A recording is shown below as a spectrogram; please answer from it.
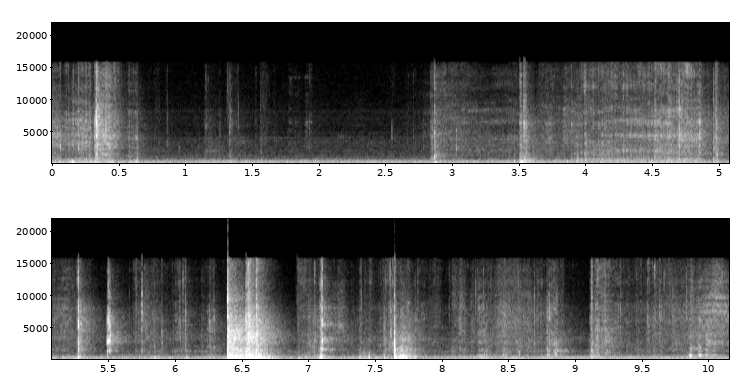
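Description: A knife slitting the packing tape on a cardboard shipping box, with scraping and ticking of blade on tape and cardboard. The box flaps are then pulled open with a loud cardboard scrape about six seconds in and a sharp click shortly after. A steady low hum runs underneath.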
